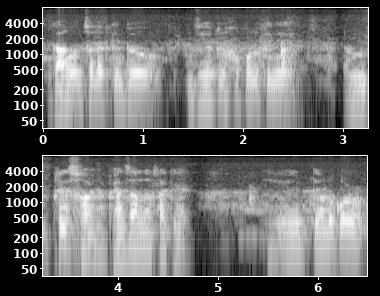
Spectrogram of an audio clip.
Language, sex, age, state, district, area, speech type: Assamese, male, 45-60, Assam, Udalguri, rural, spontaneous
